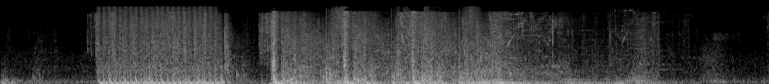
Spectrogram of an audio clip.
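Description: Rapid gunshots crack in loud bursts.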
